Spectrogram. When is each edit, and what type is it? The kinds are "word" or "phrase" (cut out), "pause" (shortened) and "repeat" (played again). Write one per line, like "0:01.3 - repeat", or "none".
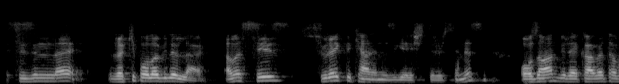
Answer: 0:01.0 - pause
0:02.2 - pause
